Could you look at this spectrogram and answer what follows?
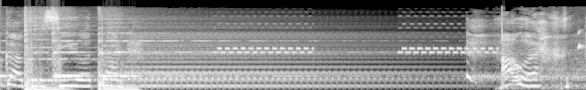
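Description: A telephone rings within a Brazilian funk track after a call is placed, the ringing tones repeating steadily over the sustained music between louder vocal bursts.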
